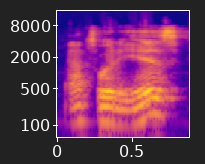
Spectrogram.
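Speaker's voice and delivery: ordinary delivery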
